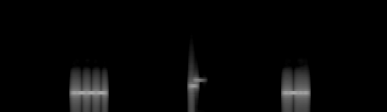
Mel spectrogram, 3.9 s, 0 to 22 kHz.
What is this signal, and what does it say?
Morse code, heard as a keyed tone, about 50 wpm, 700 Hz. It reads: J L
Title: Single Letters 50wpm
